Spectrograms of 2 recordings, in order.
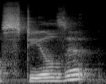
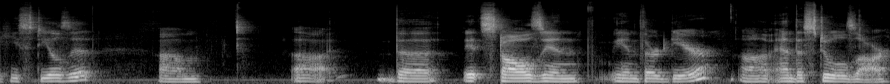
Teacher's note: So it doesn't have to be a strong Z, but as you link, you should hear a Z and not a voiceless S sound. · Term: Z sound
